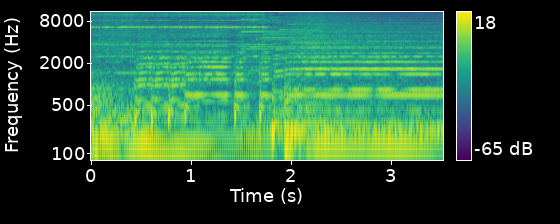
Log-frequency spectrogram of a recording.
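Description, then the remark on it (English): A bell rings repeatedly in quick strikes, each hit bright with a long ringing overtone, then settles into a sustained sounding tone that lingers to the end. “Spence, first things first, ring the bell stats.”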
